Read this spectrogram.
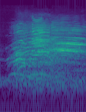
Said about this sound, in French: Les enfants vont crier très fort. Vous allez dire Hosanna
